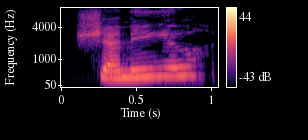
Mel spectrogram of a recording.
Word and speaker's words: chenille: Chenille and chenille. Almost the same pronunciation, it's just a type of fabric.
